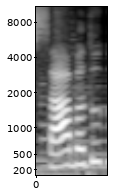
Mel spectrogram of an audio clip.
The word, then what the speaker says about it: sábado: Alguns dias tem acento gráfico e isso muda o ritmo da palavra. Por exemplo, miércoles e sábado tem acento agudo. As sílabas tônicas são mier e sá.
